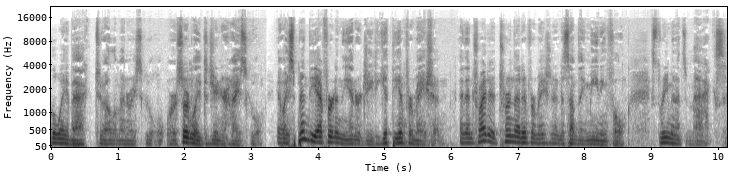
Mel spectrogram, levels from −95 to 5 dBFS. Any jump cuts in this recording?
yes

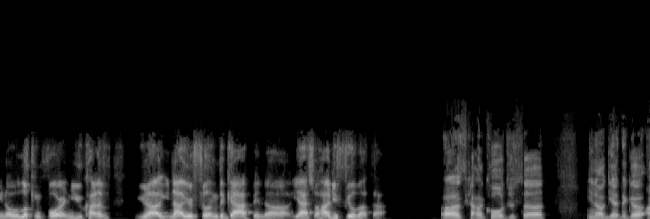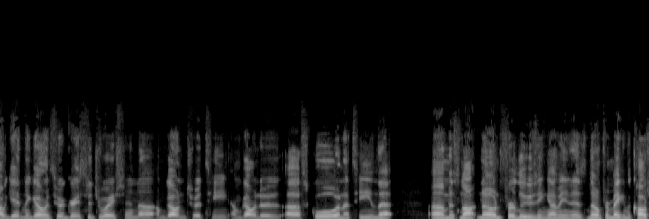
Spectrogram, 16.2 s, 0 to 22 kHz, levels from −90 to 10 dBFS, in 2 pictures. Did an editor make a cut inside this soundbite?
no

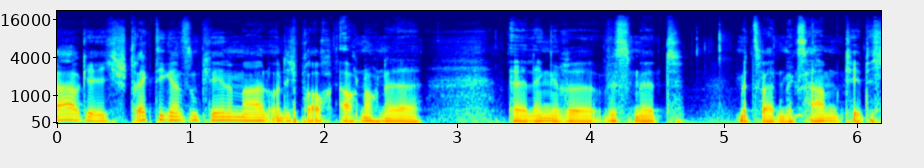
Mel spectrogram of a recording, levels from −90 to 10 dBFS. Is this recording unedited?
no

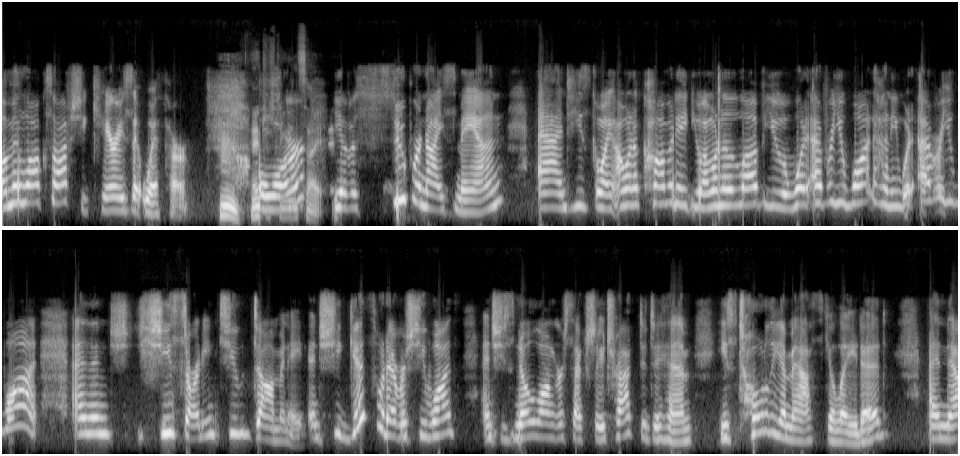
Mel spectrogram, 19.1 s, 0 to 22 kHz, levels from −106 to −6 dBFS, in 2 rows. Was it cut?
no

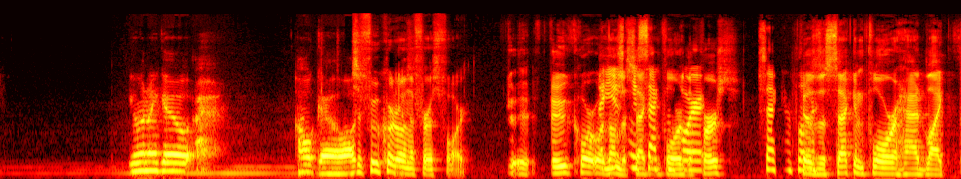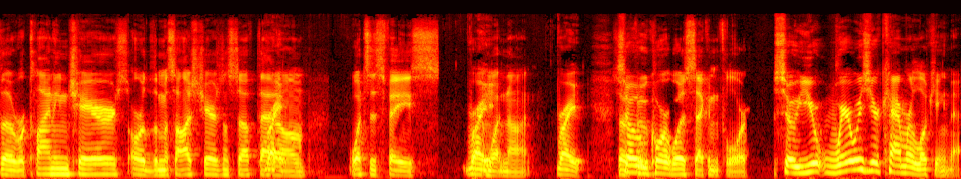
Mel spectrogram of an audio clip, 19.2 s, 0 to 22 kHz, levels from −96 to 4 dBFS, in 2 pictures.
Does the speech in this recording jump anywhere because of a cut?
yes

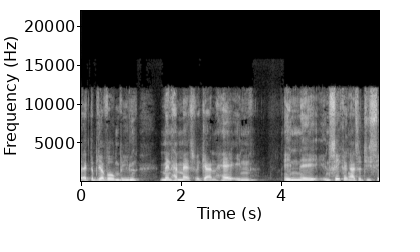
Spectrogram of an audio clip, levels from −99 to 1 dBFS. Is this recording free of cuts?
yes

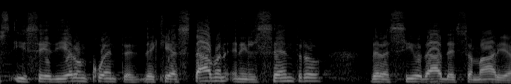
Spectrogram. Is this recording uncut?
yes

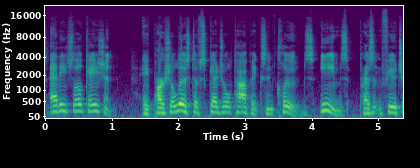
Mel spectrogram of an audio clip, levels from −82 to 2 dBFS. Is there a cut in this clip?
yes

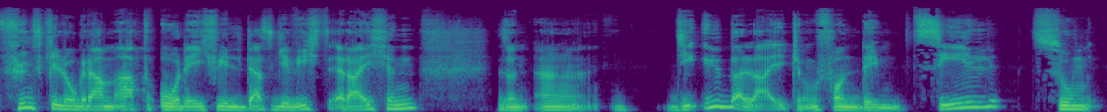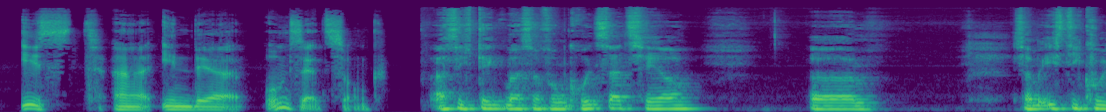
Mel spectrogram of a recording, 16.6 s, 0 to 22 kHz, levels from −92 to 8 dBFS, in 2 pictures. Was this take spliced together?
yes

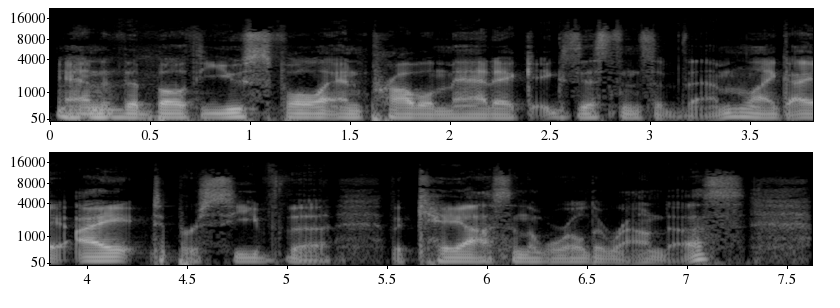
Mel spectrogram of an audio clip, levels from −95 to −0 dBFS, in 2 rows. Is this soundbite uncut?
no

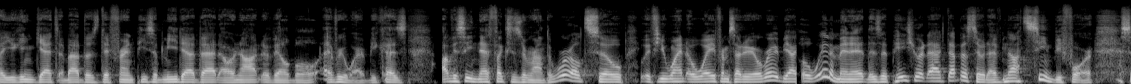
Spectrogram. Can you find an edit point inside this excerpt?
yes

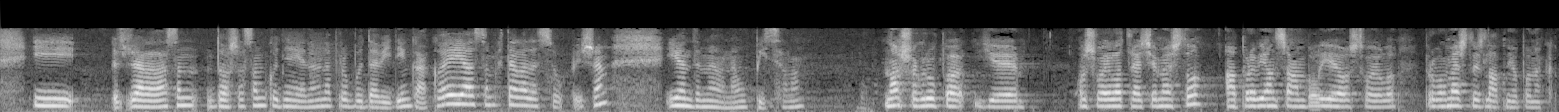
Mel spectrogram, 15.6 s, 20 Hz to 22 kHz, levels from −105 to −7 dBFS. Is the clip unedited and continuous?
no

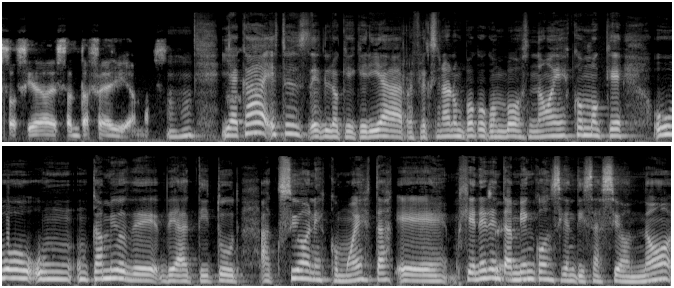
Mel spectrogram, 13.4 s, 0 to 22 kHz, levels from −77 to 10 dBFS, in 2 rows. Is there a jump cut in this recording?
yes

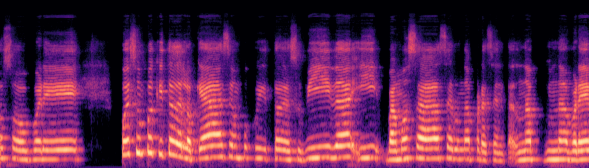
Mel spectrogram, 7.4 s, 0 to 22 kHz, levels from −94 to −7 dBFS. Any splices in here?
no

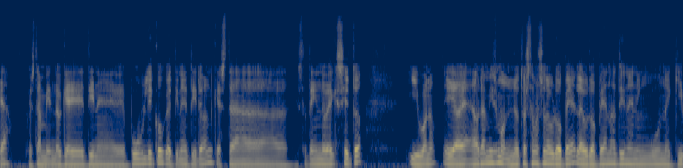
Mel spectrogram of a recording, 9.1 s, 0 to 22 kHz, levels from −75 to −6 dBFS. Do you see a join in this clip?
no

